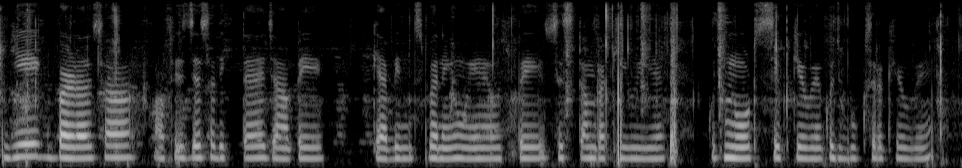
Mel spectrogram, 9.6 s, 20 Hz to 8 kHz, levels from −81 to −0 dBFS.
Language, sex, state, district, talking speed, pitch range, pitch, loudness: Hindi, female, Chhattisgarh, Bilaspur, 180 wpm, 190-205 Hz, 200 Hz, -32 LUFS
